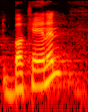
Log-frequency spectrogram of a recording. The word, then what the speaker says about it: Buchanan: Looks like it's spelled Buchanan, but no, it is pronounced Buchanan.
